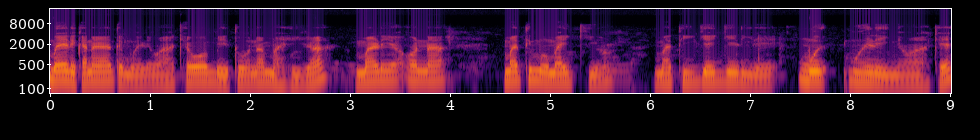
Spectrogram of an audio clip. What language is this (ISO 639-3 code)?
kik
